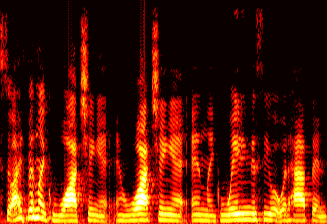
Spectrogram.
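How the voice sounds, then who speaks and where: With a slight Southern US accent, the speaker talks at a fairly quick pace. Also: woman. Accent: slight Southern twang. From Tennessee. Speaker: student morning show host. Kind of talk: casual chat.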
